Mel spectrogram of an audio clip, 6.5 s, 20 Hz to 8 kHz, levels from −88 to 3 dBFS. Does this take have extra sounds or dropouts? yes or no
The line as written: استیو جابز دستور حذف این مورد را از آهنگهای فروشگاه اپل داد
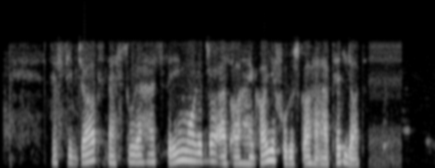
yes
